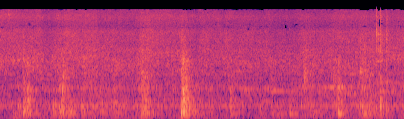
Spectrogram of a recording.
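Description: Onion-tomato masala sizzling in hot oil in a metal pot as it is roasted, stirred with a wooden spatula that scrapes and knocks against the pot several times, the loudest knock a little past halfway.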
